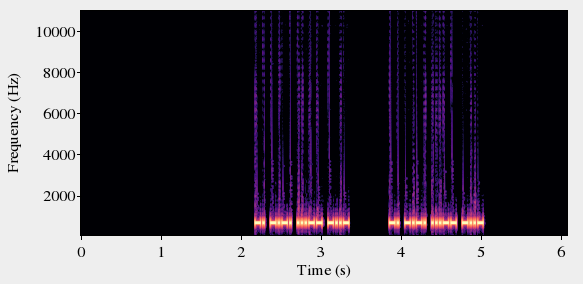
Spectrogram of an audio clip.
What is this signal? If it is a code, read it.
Morse code, heard as a keyed tone, about 51 wpm, 700 Hz. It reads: NC3X NC3X
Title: USA Call Signs - 4 Characters - Repeated 2x - 50wpm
